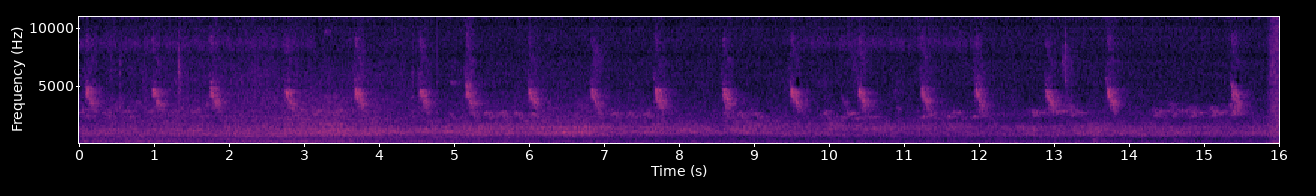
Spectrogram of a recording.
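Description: A small bird chirping over and over, short high downward-sliding chirps a little more often than once a second, over a steady low background hum.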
